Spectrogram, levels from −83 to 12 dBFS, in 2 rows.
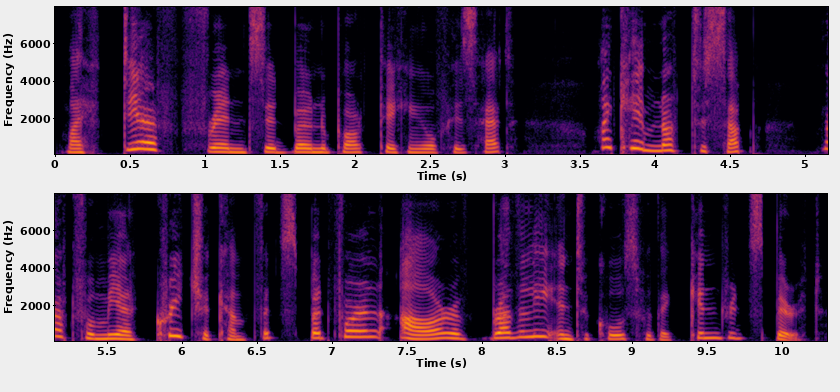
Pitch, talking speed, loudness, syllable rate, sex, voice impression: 245 Hz, 175 wpm, -18 LUFS, 5.3 syllables/s, female, feminine, adult-like, slightly muffled, slightly unique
